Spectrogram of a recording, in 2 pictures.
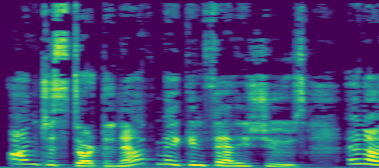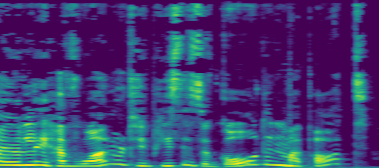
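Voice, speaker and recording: A woman's voice: high voice, animated, normal speed, voice pushed up. A woman voicing a small, clever leprechaun who pleads and wheedles. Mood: pleading.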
